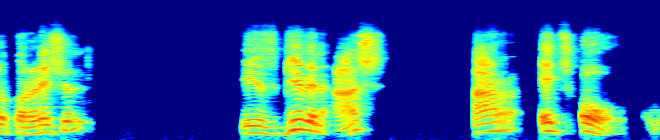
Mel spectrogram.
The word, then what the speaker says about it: rho: The formula for getting the Spearman coefficient of correlation is given as RHO, pronounced as rho, equals to 1 minus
